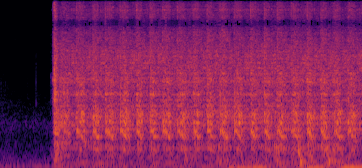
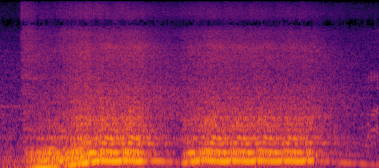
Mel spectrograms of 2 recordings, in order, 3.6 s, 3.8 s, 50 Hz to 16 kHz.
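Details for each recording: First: Mk1 Honda CR-V that had sat a while, after cleaning the calcium-crusted distributor and burnt rotor arm: starter cranks steadily at three or four beats a second but never fires, no spark; power reaches the coil, cap and rotor to be replaced. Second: MK1 Honda CR-V with new distributor cap and rotor arm, multipoint fuel injection: two clean blips, pitch rising smoothly and falling back to a steady idle without misses or knocks; sewing-machine smooth, normal revving.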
